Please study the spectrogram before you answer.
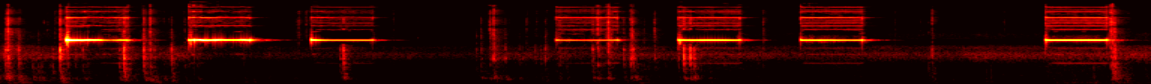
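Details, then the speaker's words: Gas/carbon monoxide detector tripped early, before the smoke test spray was applied, reason unclear: high chirping alarm in bursts of about a second, roughly once a second. Its owner notes that smoke spray also sets this gas detector off. "That was so funny how it activated quick when I was about to spray it. And I think I also know one loophole for this carbon monoxide detector. I was just messing well with it until when I spray it, the gas detector actually went off."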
